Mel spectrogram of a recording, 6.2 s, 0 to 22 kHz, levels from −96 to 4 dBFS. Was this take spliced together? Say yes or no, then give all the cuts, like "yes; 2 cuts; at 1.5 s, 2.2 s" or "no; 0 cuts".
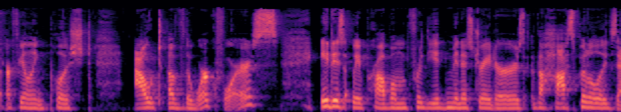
yes; 1 cut; at 3.5 s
